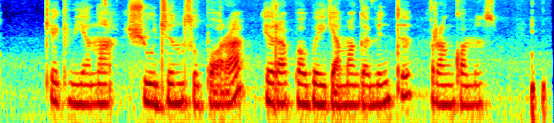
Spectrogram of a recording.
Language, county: Lithuanian, Kaunas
